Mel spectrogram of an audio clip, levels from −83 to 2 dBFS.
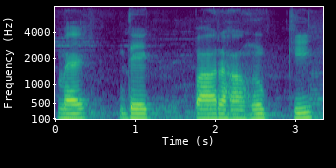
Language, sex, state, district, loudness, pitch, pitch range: Hindi, male, Madhya Pradesh, Bhopal, -18 LUFS, 120 Hz, 115-125 Hz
